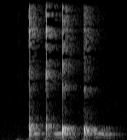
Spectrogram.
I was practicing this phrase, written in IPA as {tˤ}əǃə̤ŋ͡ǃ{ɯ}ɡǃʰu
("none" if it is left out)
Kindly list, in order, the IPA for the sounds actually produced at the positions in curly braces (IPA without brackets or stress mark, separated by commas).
ǃ, u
